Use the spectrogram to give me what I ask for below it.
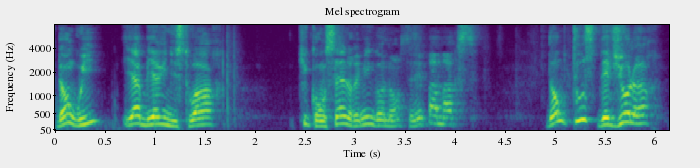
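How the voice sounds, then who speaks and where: A man's voice: sits high, moderate pace, darkish tone, husky. Combative man ranting on a livestream. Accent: Cameroonian French. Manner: mocking, combative, repeats lines for emphasis. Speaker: livestream host. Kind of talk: insulting live-stream rant.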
